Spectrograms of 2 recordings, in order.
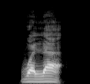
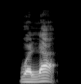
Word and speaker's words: wala: Wala. Wala. Wala is spelled as W-A-L-A.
